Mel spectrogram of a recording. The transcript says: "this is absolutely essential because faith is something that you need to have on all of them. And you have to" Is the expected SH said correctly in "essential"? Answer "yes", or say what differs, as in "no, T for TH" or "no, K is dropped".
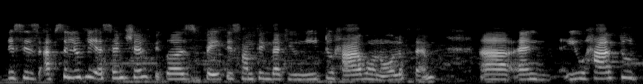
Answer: yes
